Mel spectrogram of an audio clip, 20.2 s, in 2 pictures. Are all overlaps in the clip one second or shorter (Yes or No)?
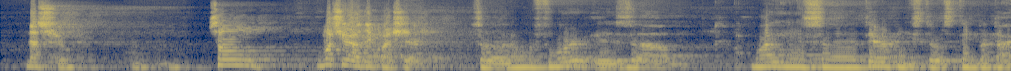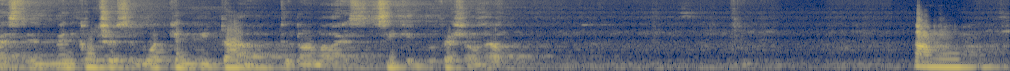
Yes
